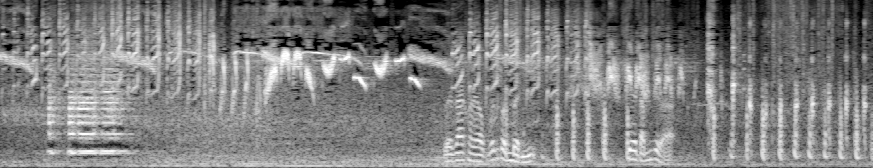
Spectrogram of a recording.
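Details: A tame, caged Chinese hwamei that will sing on a table or held by hand mixes rapid dry clicks and chattering with a burst of bright twisting whistles, followed by buzzy notes and a long series of sharp ticking pulses.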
